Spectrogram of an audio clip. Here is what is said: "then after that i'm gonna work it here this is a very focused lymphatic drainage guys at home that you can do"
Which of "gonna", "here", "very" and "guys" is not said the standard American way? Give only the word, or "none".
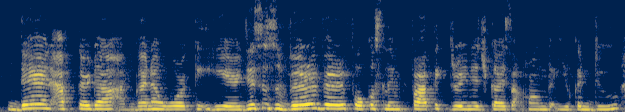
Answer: guys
